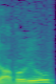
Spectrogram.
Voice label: male brit w, Male British Alphabet

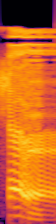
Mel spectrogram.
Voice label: "terror", speak and spell; WORDS

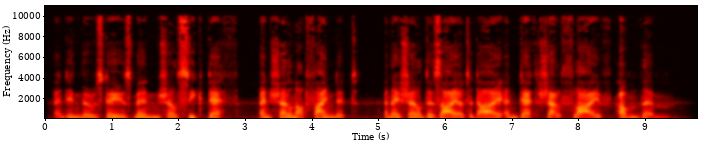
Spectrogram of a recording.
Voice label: sinister preacher reading revelations; Evangelists and Preaching and Religious

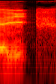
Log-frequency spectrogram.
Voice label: "H", speak and spell; ALPHABET

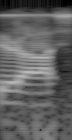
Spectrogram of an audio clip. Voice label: "DRAWS", votrax; VIDEO GAMES

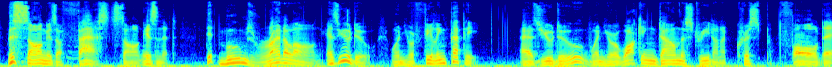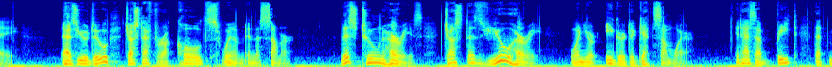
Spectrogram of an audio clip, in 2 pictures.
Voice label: this is a fast song, male spoken word; MALE MISC

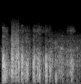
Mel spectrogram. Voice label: radio voice, Distorted Radio Voice

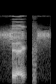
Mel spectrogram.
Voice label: speak and spell "SIX"; NUMBERS

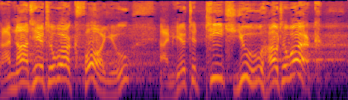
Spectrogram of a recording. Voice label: "here to teach you how to work", male; MALE MISC

